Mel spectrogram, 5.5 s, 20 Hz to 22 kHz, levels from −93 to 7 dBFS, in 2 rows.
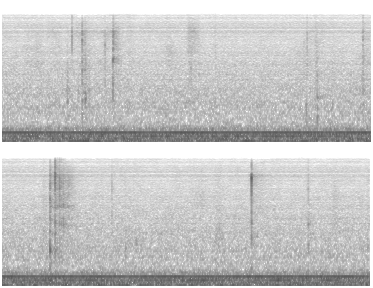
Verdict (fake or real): fake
